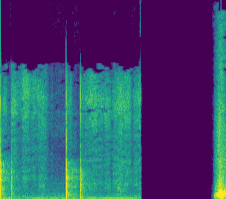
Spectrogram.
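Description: Chalk scratching on a blackboard as a writing sound effect, with two sharp taps a little over half a second in. It stops after about a second and a half.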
